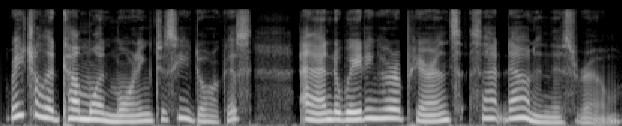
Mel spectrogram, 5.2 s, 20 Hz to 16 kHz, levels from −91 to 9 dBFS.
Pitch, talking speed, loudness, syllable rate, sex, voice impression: 215 Hz, 195 wpm, -15 LUFS, 5.7 syllables/s, female, feminine, slightly middle-aged, slightly powerful, slightly hard, slightly raspy, intellectual, calm, reassuring, elegant, slightly strict, slightly sharp, modest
